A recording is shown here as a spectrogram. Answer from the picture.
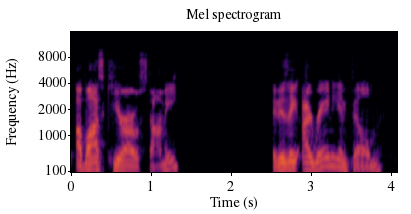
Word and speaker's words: Abbas Kiarostami: I remember to pronounce the filmmaker's name correctly. Abbas Kiarostami.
